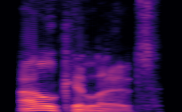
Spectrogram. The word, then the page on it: alkylate: British English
